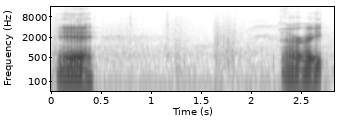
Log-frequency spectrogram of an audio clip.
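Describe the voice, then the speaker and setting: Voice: mid-range voice, fairly even intonation, extremely slow, creaky, clean tone. A game streamer giving casual, chatty playthrough commentary and reacting aloud to the game.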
